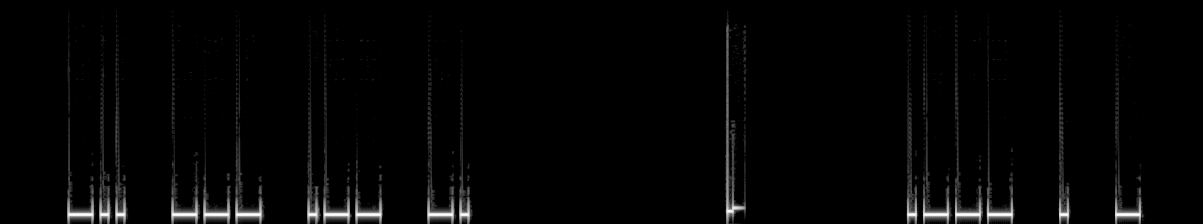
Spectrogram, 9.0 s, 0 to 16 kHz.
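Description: Morse code words keyed at 20 words per minute as a steady mid-pitched tone in quick dots and dashes, several groups separated by pauses, with a single brief click midway, no voices.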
